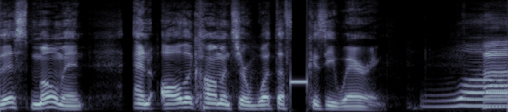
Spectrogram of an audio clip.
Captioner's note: beep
